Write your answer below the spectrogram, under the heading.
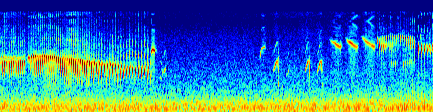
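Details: Canary song for training, beginning with a long loud rolling trill that slowly falls in pitch, followed by scattered whistled up-sweeps and high chipping notes, ending in a quick bright trill.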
